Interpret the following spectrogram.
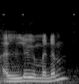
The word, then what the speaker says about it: aluminum: I've got to, for those Satisfactory people, I've got to aluminium, or aluminum, as the Americans say. Is that right?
